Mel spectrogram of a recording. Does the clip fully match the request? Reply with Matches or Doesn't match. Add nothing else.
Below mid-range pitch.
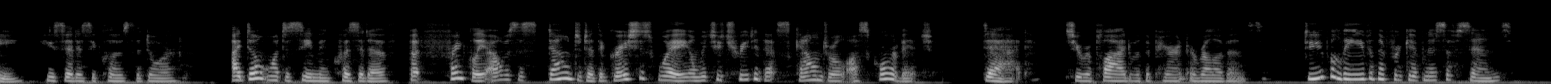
Doesn't match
